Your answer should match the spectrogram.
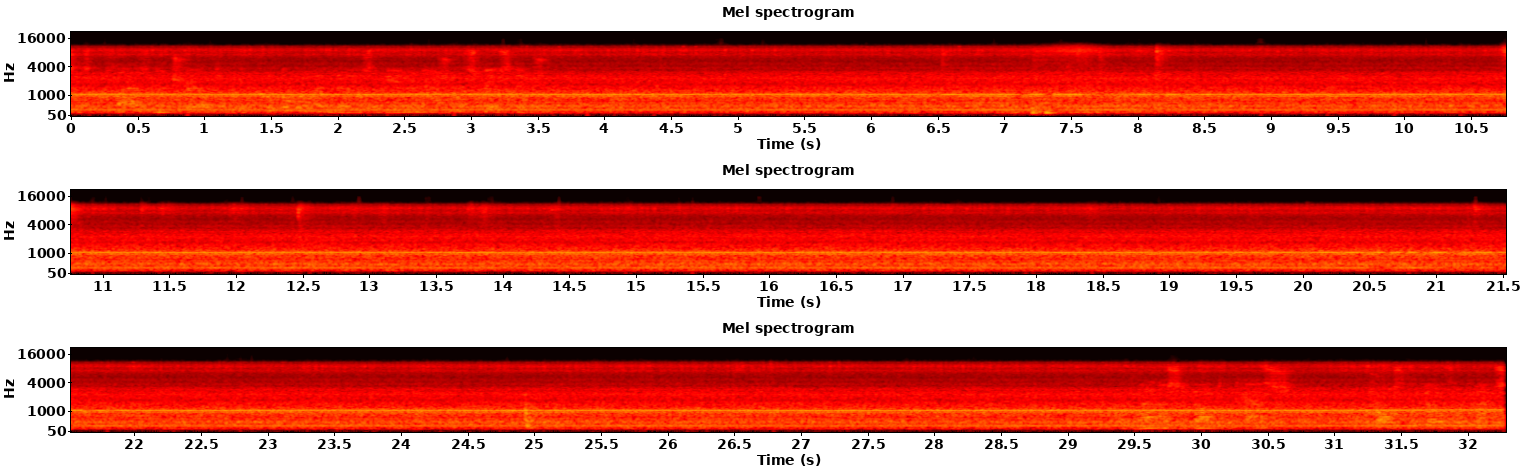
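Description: Steady hiss of an open communications audio feed with no one talking, carrying two constant electrical tones, one low and one higher.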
